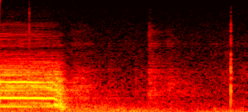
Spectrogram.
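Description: A cow mooing: the end of a long, loud moo that cuts off about half a second in.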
